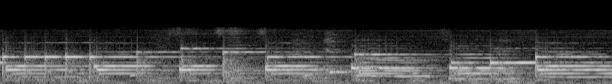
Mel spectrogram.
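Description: Upright piano played in simple block chords carrying a children's-song melody, a new chord struck every half second to second, each ringing and fading before the next.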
